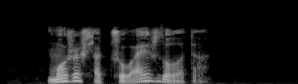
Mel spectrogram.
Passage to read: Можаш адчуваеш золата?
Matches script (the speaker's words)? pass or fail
pass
